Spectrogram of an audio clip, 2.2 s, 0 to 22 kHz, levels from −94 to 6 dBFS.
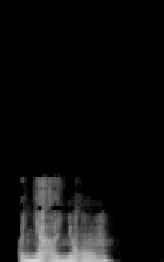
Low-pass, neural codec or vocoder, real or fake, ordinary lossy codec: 7.2 kHz; none; real; MP3, 32 kbps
